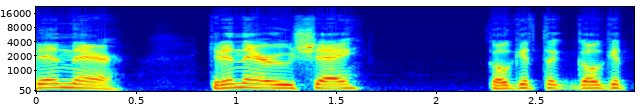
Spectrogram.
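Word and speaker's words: Uche: tra trade for Joshua us rhymes with bu that's how I got to remember it it's not uch it's um yeah you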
